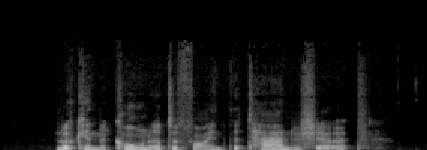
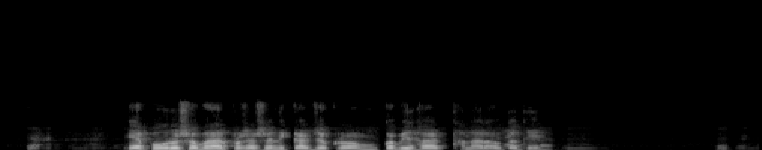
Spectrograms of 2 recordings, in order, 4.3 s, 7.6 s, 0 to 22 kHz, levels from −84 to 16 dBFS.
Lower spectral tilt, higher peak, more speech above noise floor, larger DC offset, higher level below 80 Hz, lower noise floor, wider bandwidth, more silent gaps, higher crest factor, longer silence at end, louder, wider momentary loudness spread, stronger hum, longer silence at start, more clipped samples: about the same, -7 dB/octave vs -7 dB/octave; about the same, -4 dBFS vs -6 dBFS; second, 51 dB vs 58 dB; neither; first, -60 dBFS vs -76 dBFS; second, -74 dBFS vs -82 dBFS; first, 16 kHz vs 7.2 kHz; neither; about the same, 20 dB vs 20 dB; second, 0.6 s vs 2.15 s; about the same, -23 LUFS vs -24 LUFS; second, 10 LU vs 15 LU; neither; first, 0.55 s vs 0.3 s; neither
